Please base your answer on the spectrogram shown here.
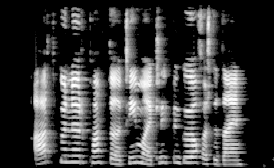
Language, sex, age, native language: Icelandic, female, 14, Icelandic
